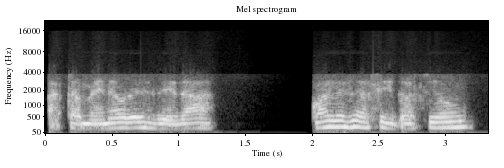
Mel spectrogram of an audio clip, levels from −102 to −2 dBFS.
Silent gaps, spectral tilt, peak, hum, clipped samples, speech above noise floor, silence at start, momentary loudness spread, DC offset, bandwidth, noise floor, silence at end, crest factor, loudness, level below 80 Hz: none; -10 dB/octave; -4 dBFS; none; under 0.1%; 63 dB; 0 s; 5 LU; under 0.1%; 4 kHz; -77 dBFS; 0.15 s; 12 dB; -15 LUFS; -52 dBFS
